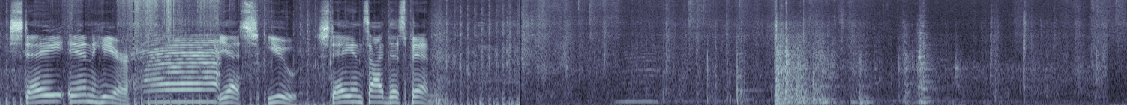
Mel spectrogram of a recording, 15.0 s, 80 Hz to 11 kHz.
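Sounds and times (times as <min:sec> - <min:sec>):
cattle mooing: 0:00.7 - 0:03.2, 0:08.2 - 0:09.4.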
